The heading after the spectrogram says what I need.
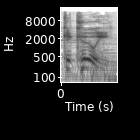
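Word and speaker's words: Kukui: let him in sharkeisha and yes it is pronounced kikui it's from the anime what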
